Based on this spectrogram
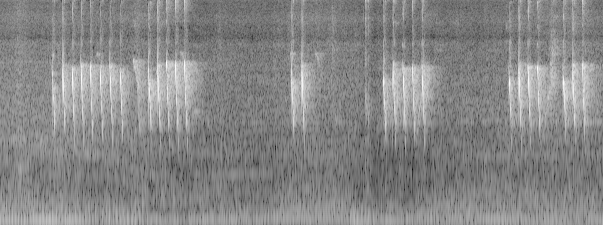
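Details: Ciblek, the Bar-winged prinia, in ngebren song: fast trains of dry, ticking buzzy notes repeated in short bursts of five to eight, with brief silent gaps, over faint low background hum.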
